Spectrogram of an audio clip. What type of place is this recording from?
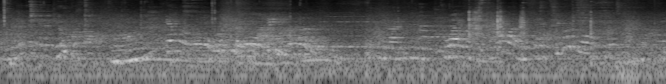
restaurant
